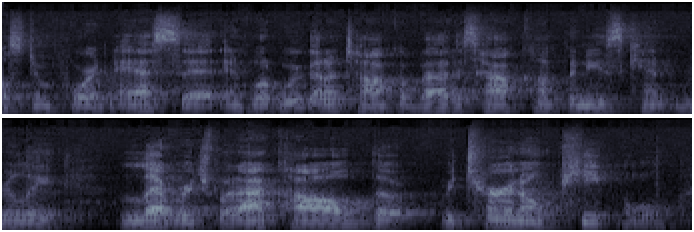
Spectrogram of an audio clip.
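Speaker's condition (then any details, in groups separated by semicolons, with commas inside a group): No condition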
